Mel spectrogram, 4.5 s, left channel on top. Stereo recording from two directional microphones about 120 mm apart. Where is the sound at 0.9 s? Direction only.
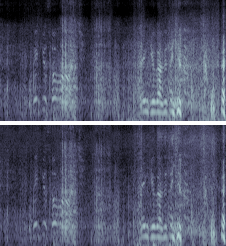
25° right (ahead or behind).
